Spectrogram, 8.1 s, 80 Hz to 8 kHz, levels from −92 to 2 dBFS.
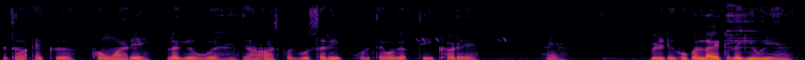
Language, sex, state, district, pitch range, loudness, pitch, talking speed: Hindi, male, Bihar, Lakhisarai, 105-115 Hz, -40 LUFS, 110 Hz, 155 wpm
